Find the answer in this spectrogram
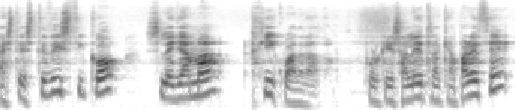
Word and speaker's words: ji cuadrado: y sumamos a este estadístico se le llama he cuadrado porque esa letra que aparece es una letra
